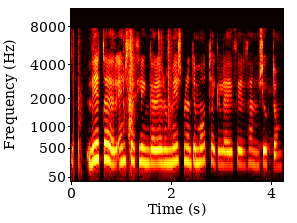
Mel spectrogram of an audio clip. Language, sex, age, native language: Icelandic, female, 14, Icelandic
